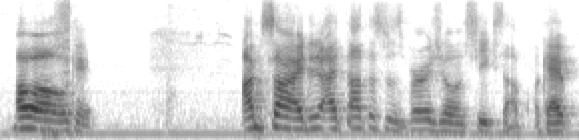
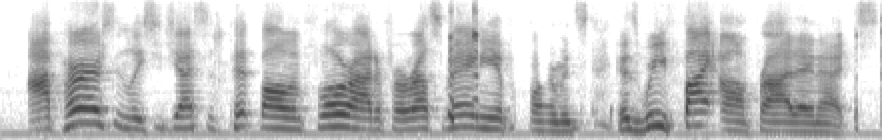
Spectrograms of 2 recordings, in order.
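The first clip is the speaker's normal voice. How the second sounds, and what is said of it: Imitates another person's voice. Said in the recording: “in your JBL voice.”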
